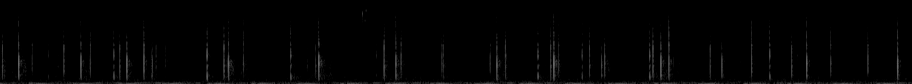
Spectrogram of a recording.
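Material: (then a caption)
Paper. A paper box is lightly tapped with the fingertips for ASMR, producing a quiet, irregular stream of short, dry taps with a crisp, papery click that reaches into the high range. A steady low hum sits underneath the whole time.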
